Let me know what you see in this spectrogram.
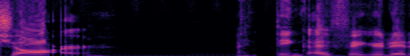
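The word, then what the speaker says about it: Schar: I think it's Char. I think I figured it out. I think it's Char, not Scar.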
